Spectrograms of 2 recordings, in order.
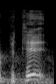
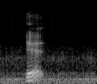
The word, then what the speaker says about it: Petit: Tanner Petit. I said it right. Petit. All right. It, like pet your dog and then pet it.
